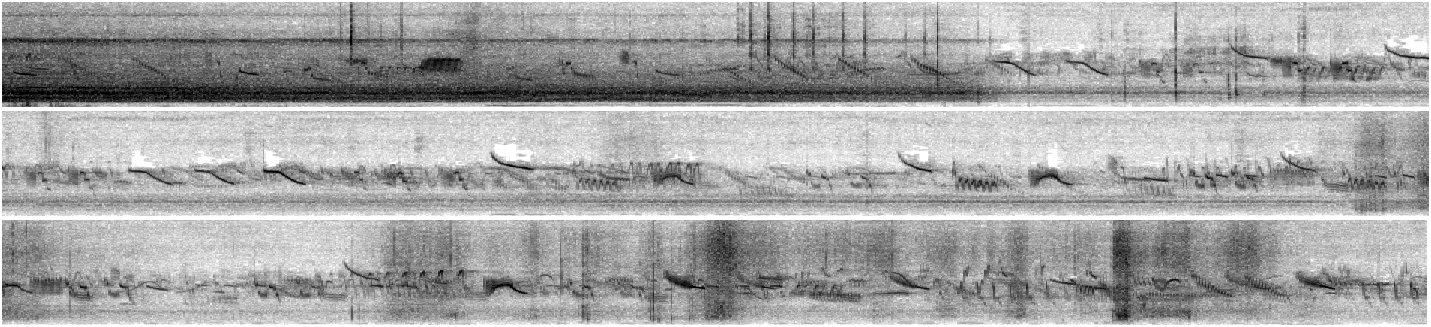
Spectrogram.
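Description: A passenger train rolls away along the rails, its noise fading over about six seconds, and then cuts off. Small birds chirp steadily after that, with a few short knocks near the end.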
